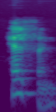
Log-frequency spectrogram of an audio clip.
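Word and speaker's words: helfen: okay எனக்கு உதவி செய்ய முடியுமான் சி மியர் ஹில் ஹெல்ப்பன் இல்லாட்டி ஹில்பன் ஹெல்ப்பன் என்றது தான் சரி நான் ஒரு தங்கச்சி ஒரு ஆள்ட்ட கேட்டேன் அவர் சொன்னா இல்ல ஹெல்ப்பன் என்று தான் சொல்லணும் அப்படின்னு சொல்லி ஏனென்றால் அதை சுவிட்சர்லாந்துலே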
